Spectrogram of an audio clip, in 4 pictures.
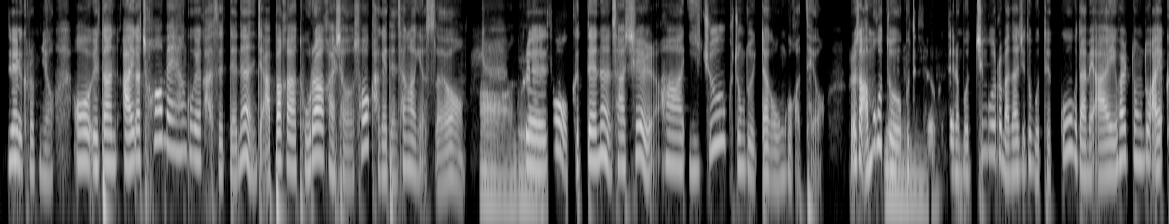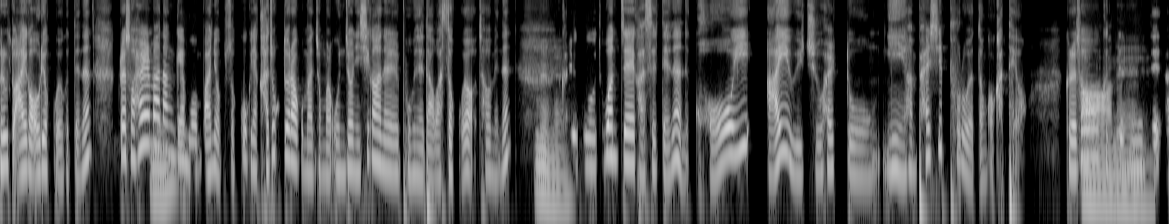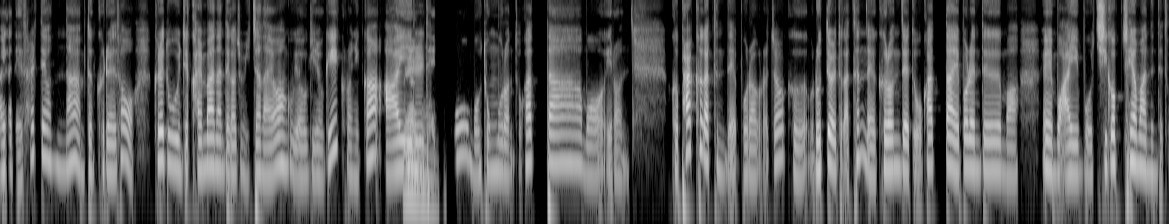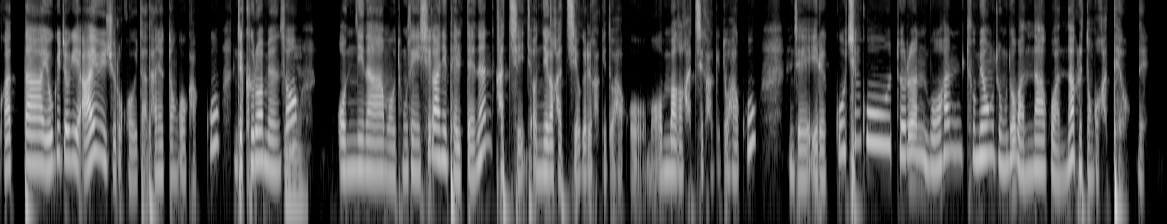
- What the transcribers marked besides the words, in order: tapping; put-on voice: "park"; in English: "park"; other background noise
- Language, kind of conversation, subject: Korean, advice, 짧은 휴가 기간을 최대한 효율적이고 알차게 보내려면 어떻게 계획하면 좋을까요?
